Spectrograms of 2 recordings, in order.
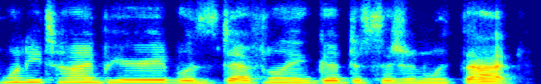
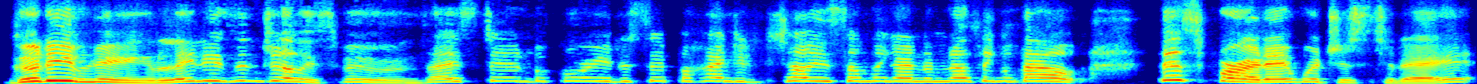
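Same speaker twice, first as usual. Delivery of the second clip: comic MC intro; 6 semitones higher, faster than usual. Acted. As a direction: ham it up like a master of ceremonies. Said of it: "I hope you guys liked my little intro".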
